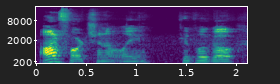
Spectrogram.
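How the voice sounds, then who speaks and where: A man's voice: mid-range voice, a little fast, fairly bright tone, a little hiss or hum, low-quality recording. A man in his forties chatting casually in a rambling, storytelling way while crafting. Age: 40s. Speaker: crafting vlogger.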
